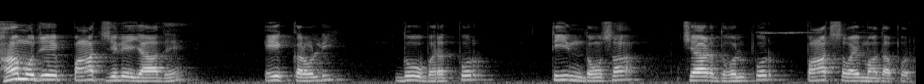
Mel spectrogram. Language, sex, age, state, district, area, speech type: Hindi, male, 60+, Rajasthan, Karauli, rural, spontaneous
